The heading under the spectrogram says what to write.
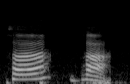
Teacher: ओष्ठ में फ, भ ये महाप्राण हो जाएगा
